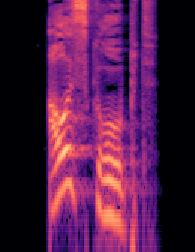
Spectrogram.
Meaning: second-person plural dependent preterite of ausgraben
- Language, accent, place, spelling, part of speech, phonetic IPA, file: German, Germany, Berlin, ausgrubt, verb, [ˈaʊ̯sˌɡʁuːpt], De-ausgrubt.ogg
